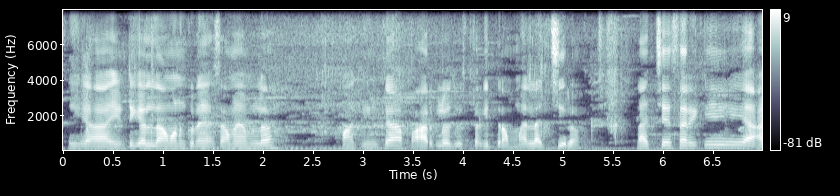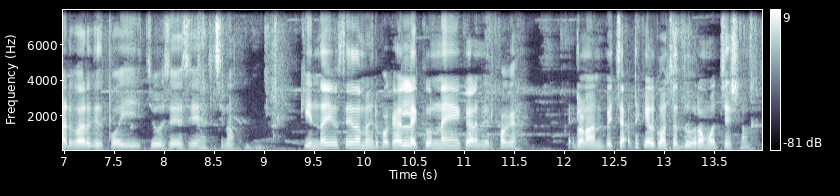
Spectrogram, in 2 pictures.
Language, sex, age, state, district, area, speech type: Telugu, male, 18-30, Telangana, Ranga Reddy, urban, spontaneous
